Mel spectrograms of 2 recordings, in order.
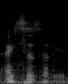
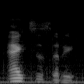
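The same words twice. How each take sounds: First: The stress is on the second syllable. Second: The stress is on the first syllable. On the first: The speaker calls it right. "That becomes accessory" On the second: The speaker calls it wrong. "we have a tendency to read this as accessory"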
